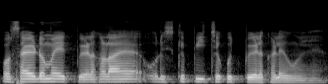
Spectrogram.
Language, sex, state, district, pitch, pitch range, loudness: Hindi, male, Uttar Pradesh, Shamli, 125 Hz, 110-130 Hz, -18 LUFS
